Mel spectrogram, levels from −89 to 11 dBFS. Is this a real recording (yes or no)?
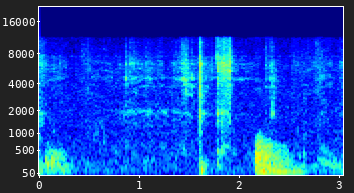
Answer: yes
